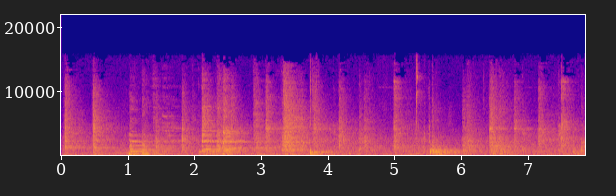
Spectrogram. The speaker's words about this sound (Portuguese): Uh, os vizinhos da OBEI estão em obras. Querem ouvir o som? Esperem lá.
